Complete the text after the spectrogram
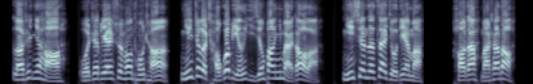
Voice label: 素人配音

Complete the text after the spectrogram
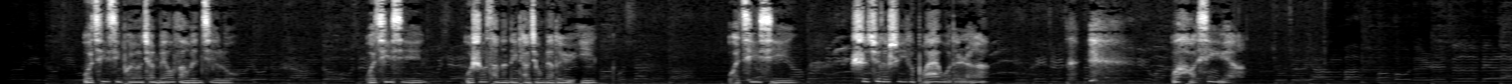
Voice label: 念白

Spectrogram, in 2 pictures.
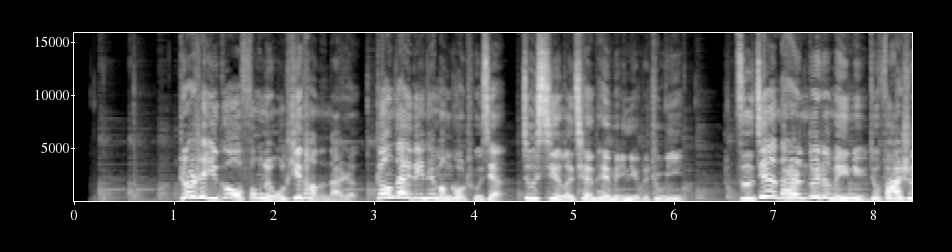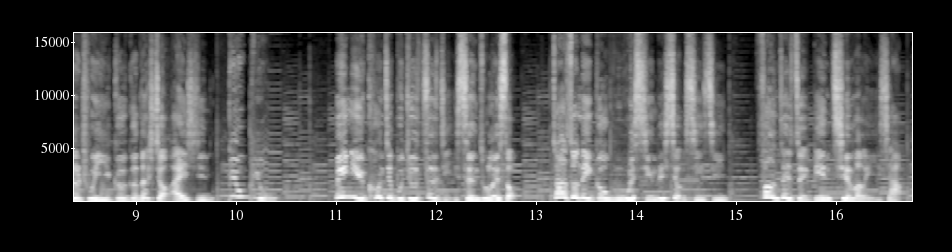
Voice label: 搞笑解说 东北话版本

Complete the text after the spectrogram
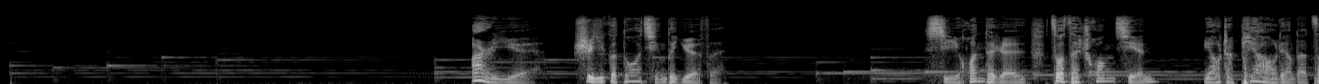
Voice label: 娓娓道来讲述感

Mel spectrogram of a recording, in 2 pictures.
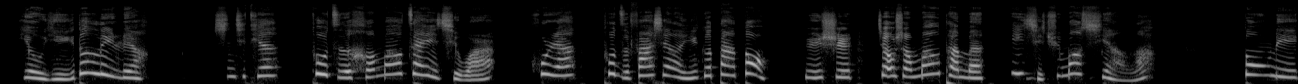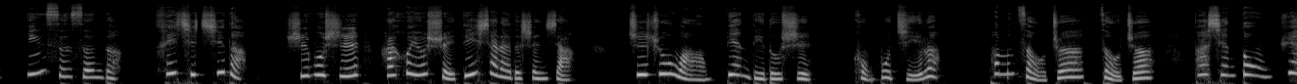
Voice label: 儿童电台女播

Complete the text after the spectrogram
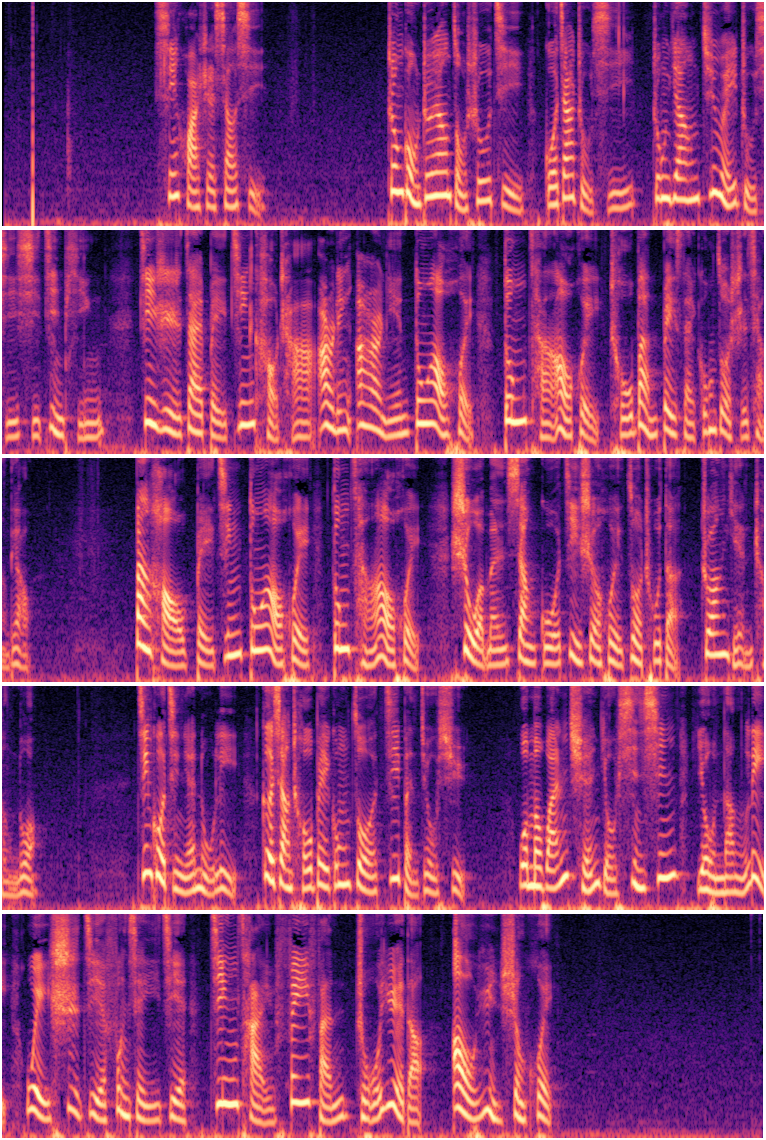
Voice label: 新闻稿

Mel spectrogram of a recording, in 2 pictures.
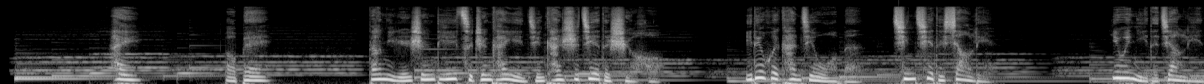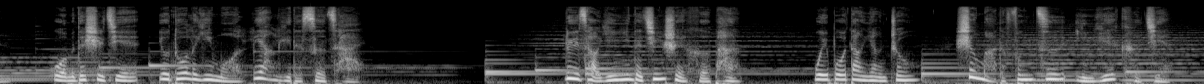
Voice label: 广告 温情温柔母爱 医院

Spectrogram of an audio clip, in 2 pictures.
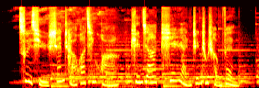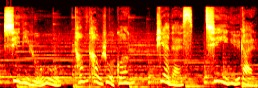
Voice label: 萃取 山茶花 精华 添加 天然 化妆品 广告

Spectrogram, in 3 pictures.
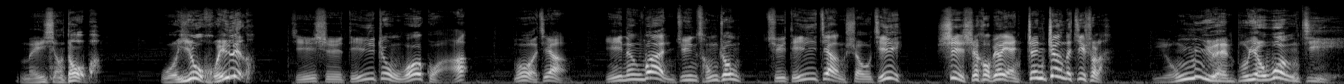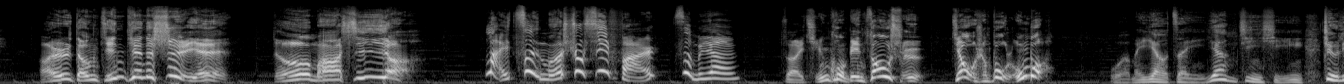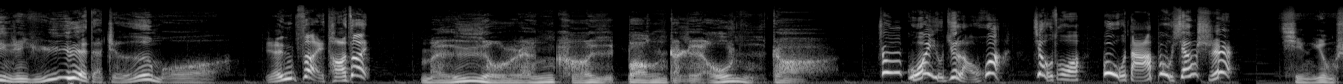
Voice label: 游戏 配音

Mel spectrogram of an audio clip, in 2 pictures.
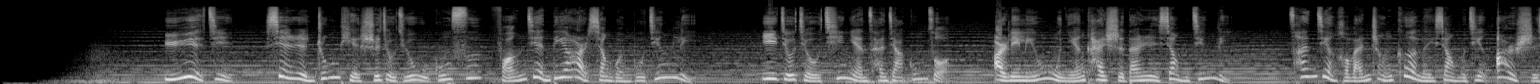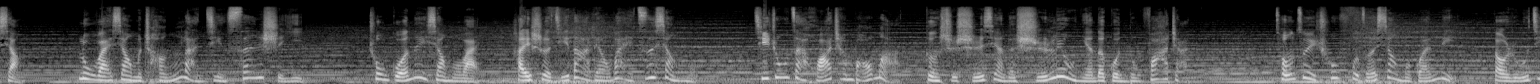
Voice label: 人物宣传 大气磅礴 劳模; 中铁十九局劳模

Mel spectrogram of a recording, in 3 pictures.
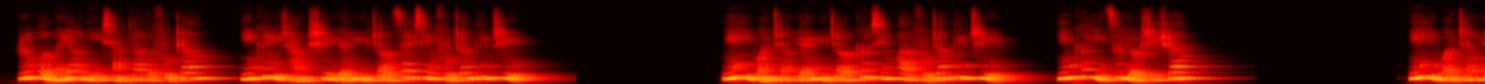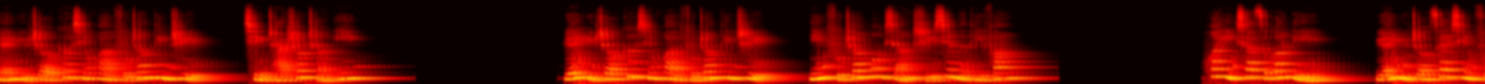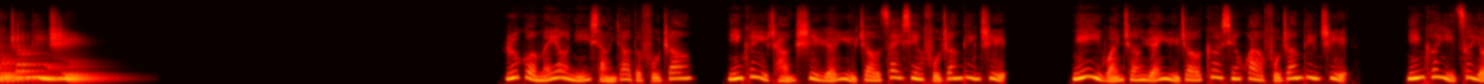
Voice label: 机器人效果

